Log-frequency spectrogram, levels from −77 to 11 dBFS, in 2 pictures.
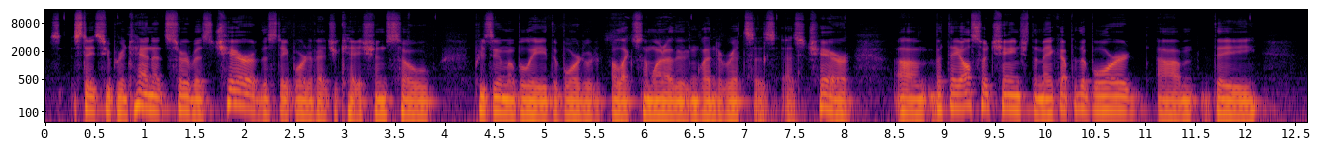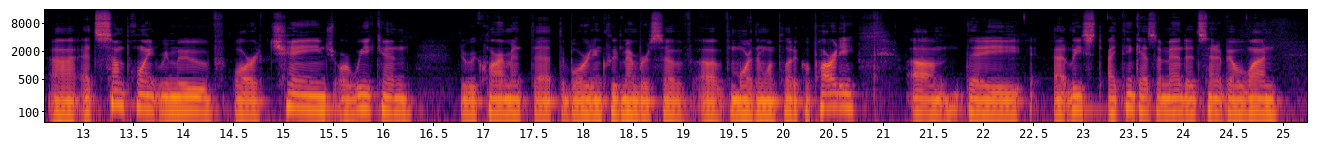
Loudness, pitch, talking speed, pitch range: -22 LUFS, 90 Hz, 170 wpm, 85-105 Hz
